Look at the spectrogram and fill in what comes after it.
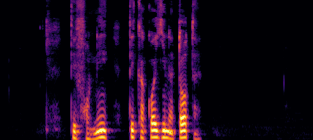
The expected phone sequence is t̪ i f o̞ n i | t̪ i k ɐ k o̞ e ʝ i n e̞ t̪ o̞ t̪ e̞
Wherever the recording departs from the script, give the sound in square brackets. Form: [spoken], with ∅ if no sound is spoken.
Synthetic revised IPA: t̪ i f o̞ n i | t̪ i k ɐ k o̞ e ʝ i n e̞ t̪ o̞ t̪ e̞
